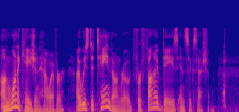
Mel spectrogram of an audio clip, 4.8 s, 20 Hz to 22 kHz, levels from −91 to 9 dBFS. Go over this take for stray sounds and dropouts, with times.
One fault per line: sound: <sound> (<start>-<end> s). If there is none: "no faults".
sound: laugh (4.4-4.6 s)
